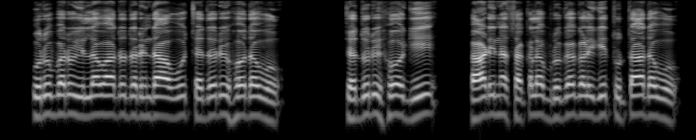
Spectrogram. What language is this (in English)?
Kannada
